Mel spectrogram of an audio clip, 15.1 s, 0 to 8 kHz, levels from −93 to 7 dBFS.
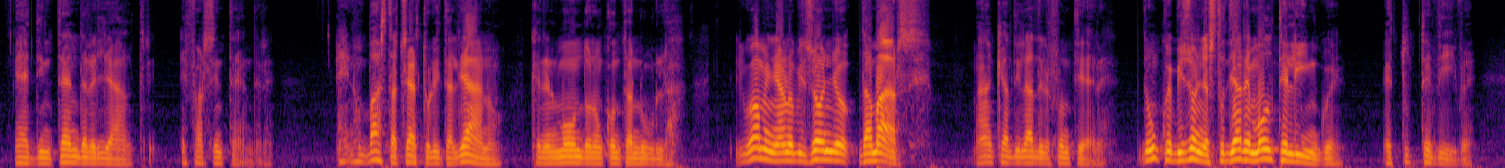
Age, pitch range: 50-69, 100-145 Hz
